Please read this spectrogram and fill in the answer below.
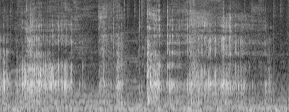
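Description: Iced matcha latte being slurped through a straw from a cup of ice: two noisy sucking pulls, the first about a third of a second in and the second just past the middle.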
